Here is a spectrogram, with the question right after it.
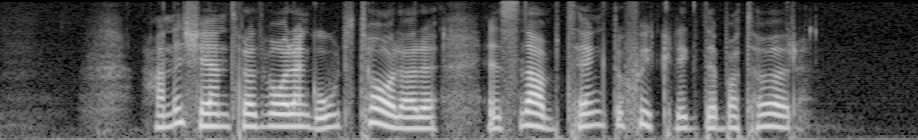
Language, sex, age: Swedish, female, 56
